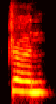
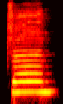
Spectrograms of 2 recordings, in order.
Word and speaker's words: 真: Ingat Z baca C. Terus H-nya itu adalah tandanya lidahnya diangkat. Zhen sungguh. Zhen. Terus 15 A.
